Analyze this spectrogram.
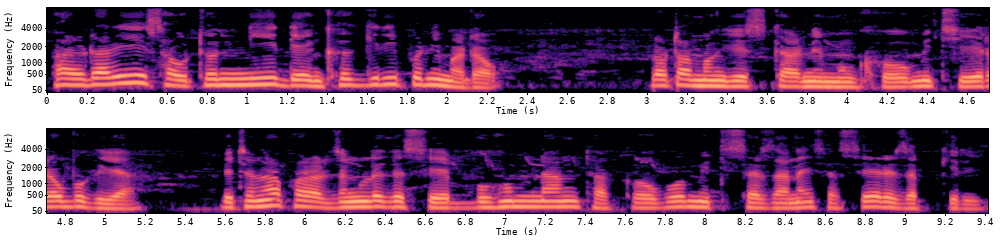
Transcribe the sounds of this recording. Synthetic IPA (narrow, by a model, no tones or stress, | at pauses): pʰaɾdaɾisawtʰɔnːideŋkʰɯɡiɾipʰɯɾnimada̰w | lɔwtamaŋɡeskaɾnimuŋkʰɯwmitʰiɾawbɯɡɯja | betʰaŋapʰazɯŋlɯɡɯsebuɦumnaŋtʰakʰɯwbɯmitʰi̥saɾzanajsaseɾɯzap̚ɡiɾi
